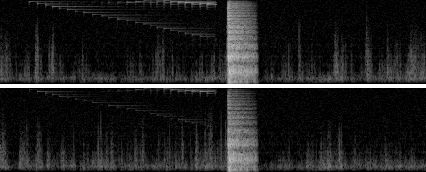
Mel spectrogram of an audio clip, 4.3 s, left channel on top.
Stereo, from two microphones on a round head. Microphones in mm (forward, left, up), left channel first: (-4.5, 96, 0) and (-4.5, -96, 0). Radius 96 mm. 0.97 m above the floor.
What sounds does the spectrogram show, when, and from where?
0.3 s a chime: 40° left (ahead or behind)
2.3 s a door slam: 70° left (ahead or behind)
